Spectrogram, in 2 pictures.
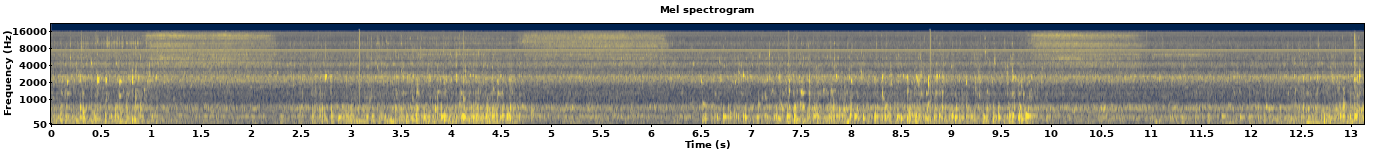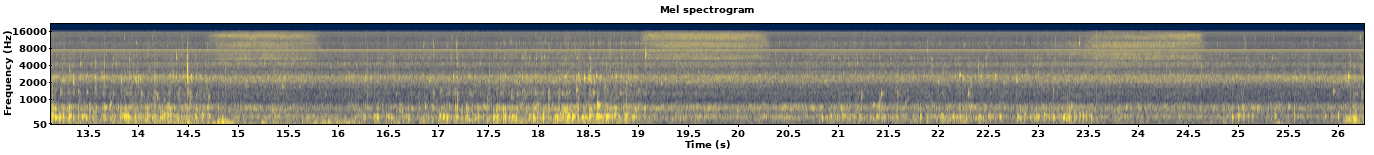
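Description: A diver breathes in through a regulator with a hissing rasp.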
